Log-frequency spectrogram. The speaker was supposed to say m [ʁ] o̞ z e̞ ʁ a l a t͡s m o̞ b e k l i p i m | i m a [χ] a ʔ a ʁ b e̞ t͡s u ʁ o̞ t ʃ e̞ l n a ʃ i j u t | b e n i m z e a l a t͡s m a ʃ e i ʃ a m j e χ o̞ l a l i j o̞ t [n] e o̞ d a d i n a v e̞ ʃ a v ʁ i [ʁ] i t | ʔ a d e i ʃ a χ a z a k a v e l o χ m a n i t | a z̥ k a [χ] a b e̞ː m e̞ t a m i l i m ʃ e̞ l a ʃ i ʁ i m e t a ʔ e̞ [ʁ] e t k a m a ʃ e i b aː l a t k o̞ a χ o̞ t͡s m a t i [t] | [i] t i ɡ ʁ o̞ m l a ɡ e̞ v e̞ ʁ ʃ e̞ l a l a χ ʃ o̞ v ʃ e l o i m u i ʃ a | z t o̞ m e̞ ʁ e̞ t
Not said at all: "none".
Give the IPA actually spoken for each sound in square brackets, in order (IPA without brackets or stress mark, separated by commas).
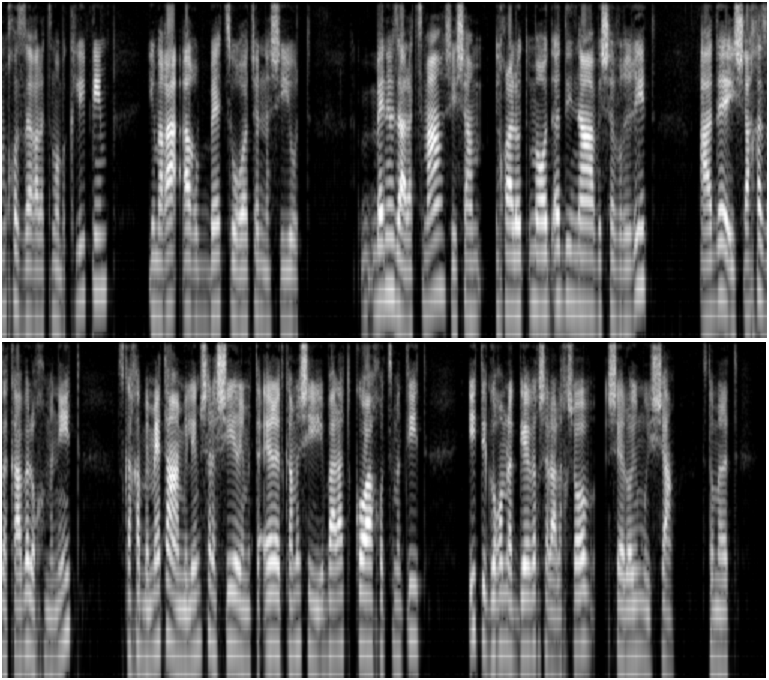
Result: χ, ʁ, m, ʁ, χ, ʁ, t, i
